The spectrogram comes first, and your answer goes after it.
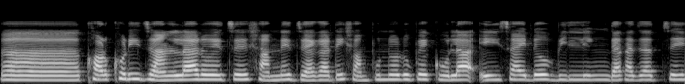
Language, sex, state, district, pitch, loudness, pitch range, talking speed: Bengali, female, West Bengal, Purulia, 215 Hz, -14 LUFS, 205-225 Hz, 130 wpm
